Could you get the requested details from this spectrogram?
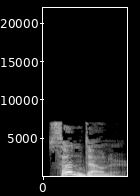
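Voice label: "sundowner", English, uk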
